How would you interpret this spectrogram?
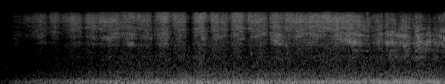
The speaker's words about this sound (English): The first thing that hits you when you lean into the enormous tanks filled with water, where scientists use small brushes to clean the timbers, is the smell.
